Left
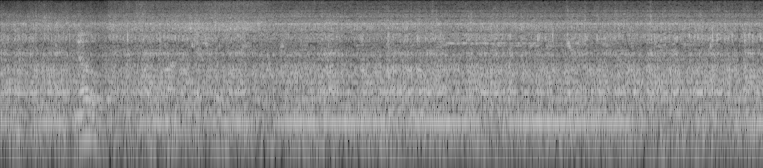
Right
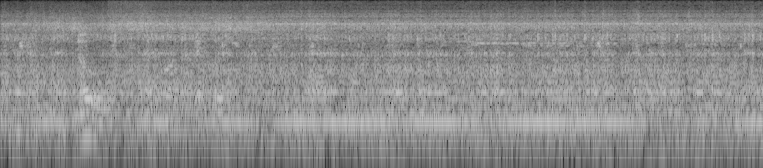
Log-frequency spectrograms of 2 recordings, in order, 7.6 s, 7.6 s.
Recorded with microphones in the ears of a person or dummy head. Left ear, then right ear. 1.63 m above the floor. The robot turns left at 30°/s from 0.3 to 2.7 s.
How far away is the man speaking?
About 5.5 m.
